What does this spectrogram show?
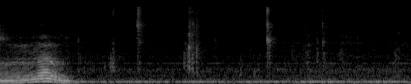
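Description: A person chewing a mouthful of food with wet mouth clicks and smacks, opening with a short hummed "mmm" of enjoyment that dips and rises in pitch. A steady low hum lies underneath.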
